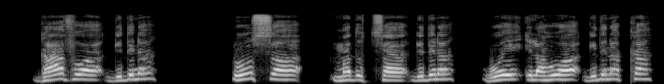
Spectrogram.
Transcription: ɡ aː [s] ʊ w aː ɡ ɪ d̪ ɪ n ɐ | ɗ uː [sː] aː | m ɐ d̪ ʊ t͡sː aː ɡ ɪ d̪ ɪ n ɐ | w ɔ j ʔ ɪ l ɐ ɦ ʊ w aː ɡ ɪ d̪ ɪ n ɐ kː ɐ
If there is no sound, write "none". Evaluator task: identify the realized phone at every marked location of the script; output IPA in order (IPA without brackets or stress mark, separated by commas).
f, sː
